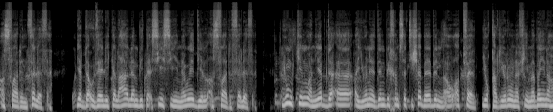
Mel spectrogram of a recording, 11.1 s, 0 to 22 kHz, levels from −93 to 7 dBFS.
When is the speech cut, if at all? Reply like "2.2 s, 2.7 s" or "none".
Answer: 9.6 s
